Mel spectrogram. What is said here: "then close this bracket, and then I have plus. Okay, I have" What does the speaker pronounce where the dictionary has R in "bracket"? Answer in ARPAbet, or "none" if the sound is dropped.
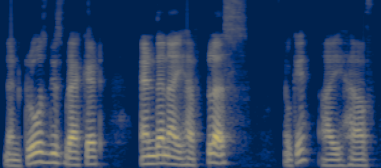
R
